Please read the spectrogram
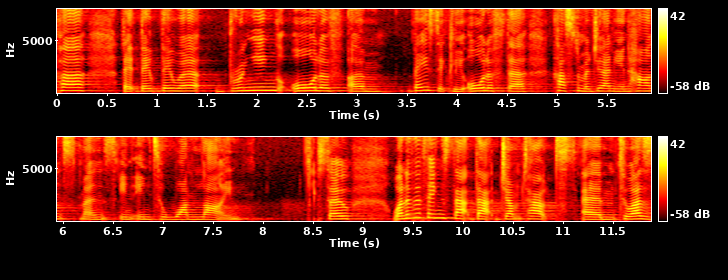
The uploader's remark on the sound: the recording of Part 2 of our 29th January event from The Steelyard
